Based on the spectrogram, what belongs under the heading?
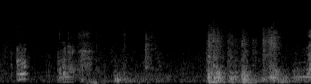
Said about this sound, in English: There's someone in that closet. Astonishing deduction, Lestrade. Stand back! He may be armed. Highly unlikely, or he wouldn't be thumping the door with his elbows.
